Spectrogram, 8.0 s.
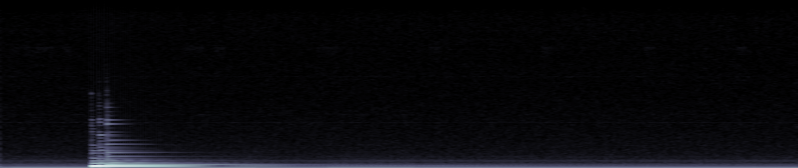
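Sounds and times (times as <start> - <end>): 
guitar: 0.9 - 3.3.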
